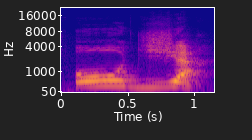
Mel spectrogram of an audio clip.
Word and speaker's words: olla: When you see those, when you see two L's or double L, we pronounce that as a J sound. So, ya. Olla.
